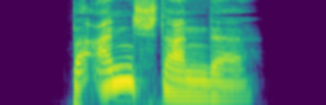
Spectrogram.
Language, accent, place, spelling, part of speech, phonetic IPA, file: German, Germany, Berlin, beanstande, verb, [bəˈʔanʃtandə], De-beanstande.ogg
- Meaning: inflection of beanstanden: 1. first-person singular present 2. first/third-person singular subjunctive I 3. singular imperative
